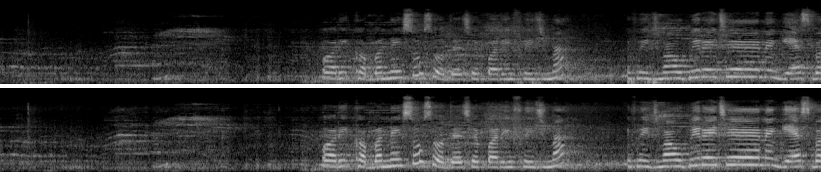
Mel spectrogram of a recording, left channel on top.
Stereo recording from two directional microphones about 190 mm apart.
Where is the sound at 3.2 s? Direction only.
20° right (ahead or behind).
